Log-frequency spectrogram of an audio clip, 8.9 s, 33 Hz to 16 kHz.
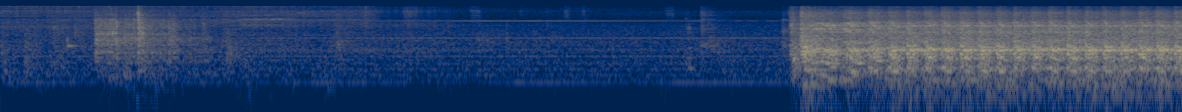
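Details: DD15 diesel truck after fuel pump reinstalled and timed, fuel system pressurized with 100 psi air to push diesel to tanks: about six seconds of faint, drawn-out cranking before it suddenly catches and settles into a loud, steady run.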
